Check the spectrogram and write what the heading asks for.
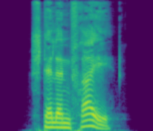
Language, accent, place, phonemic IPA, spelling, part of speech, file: German, Germany, Berlin, /ˈʃtɛlənˌanvɛʁtɐ/, Stellenanwärter, noun, De-Stellenanwärter.ogg
- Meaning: job applicant, job candidate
